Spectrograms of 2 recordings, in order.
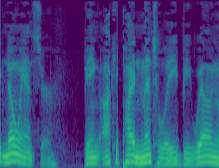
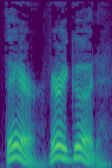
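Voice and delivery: gleeful; 5 semitones higher than usual. A narrator's reading. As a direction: savour it, delighted.

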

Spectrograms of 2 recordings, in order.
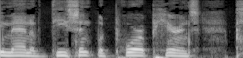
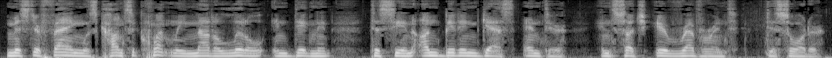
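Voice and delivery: ordinary delivery, nothing marked

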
